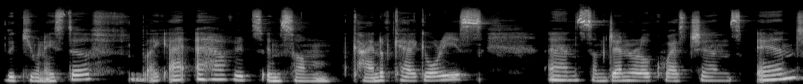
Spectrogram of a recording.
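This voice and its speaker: A woman in her twenties with an Austrian German accent hosts a casual solo podcast Q&A. She's chatty, using frequent fillers and correcting herself. Her voice is fairly low, a little mellow, with vocal fry.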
